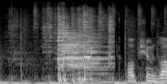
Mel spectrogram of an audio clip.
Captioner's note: bang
